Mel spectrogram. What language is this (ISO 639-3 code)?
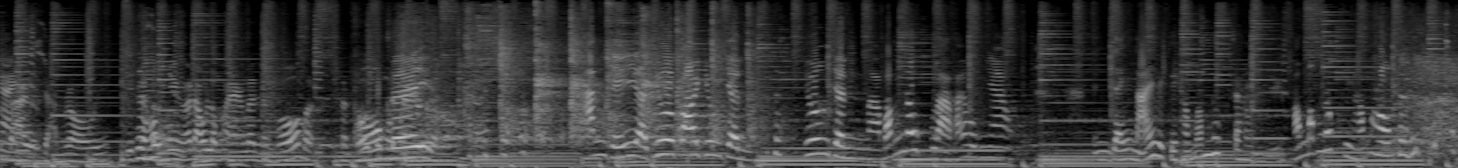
vie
